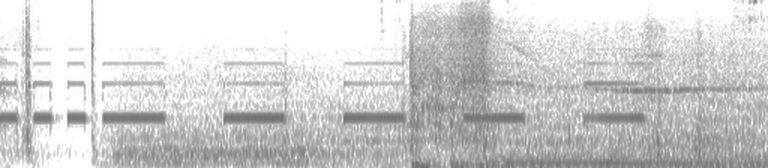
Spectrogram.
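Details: Jeep Wrangler after serpentine belt squeal fix, started with AC and cooling fan on for maximum belt load: door chimes, engine cranks and settles into an even idle with no belt squeal; normal belt operation.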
